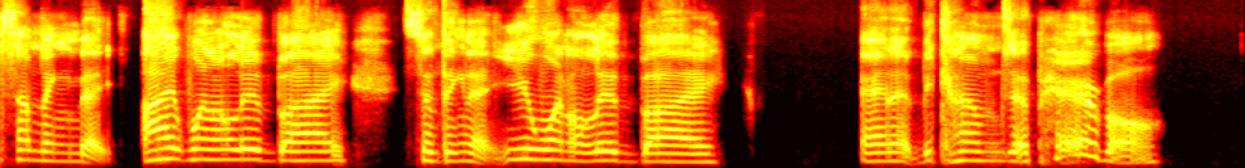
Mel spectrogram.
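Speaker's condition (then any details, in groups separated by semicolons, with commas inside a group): Cerebral palsy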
